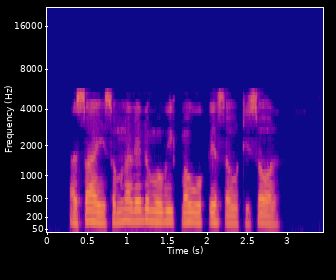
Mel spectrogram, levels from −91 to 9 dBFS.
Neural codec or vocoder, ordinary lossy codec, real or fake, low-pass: codec, 16 kHz, 16 kbps, FreqCodec, smaller model; none; fake; 5.4 kHz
